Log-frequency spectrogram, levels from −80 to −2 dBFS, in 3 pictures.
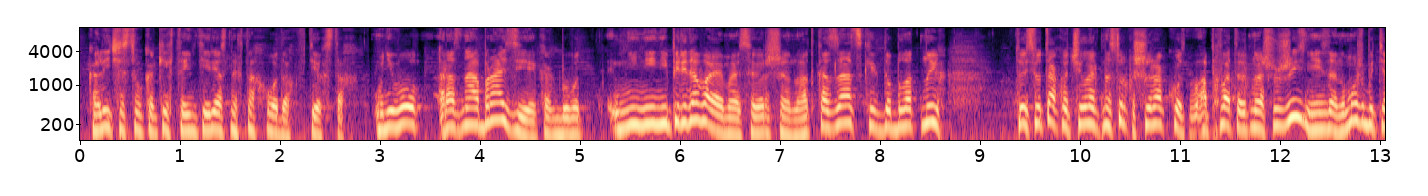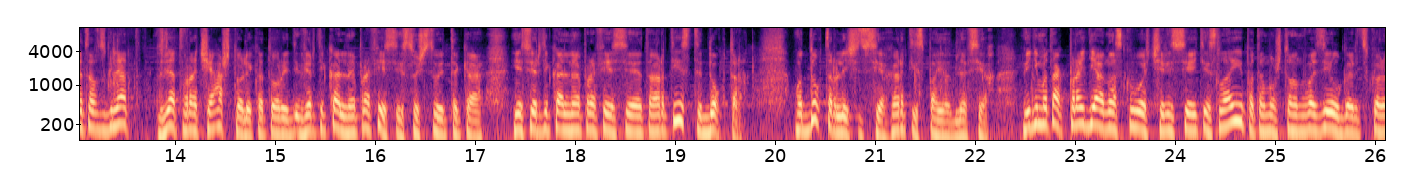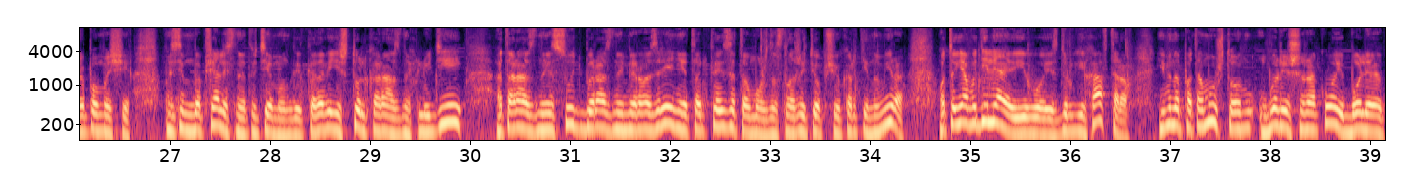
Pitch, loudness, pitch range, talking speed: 160 Hz, -13 LUFS, 140-185 Hz, 185 wpm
